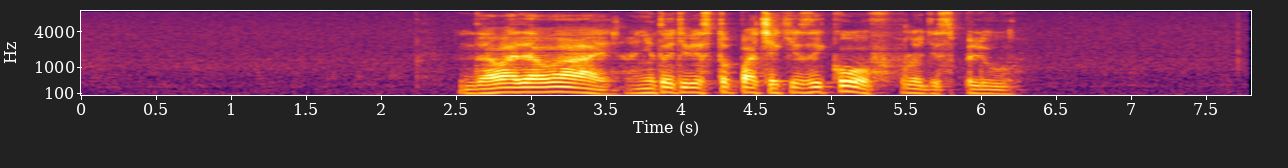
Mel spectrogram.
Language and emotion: Russian, angry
